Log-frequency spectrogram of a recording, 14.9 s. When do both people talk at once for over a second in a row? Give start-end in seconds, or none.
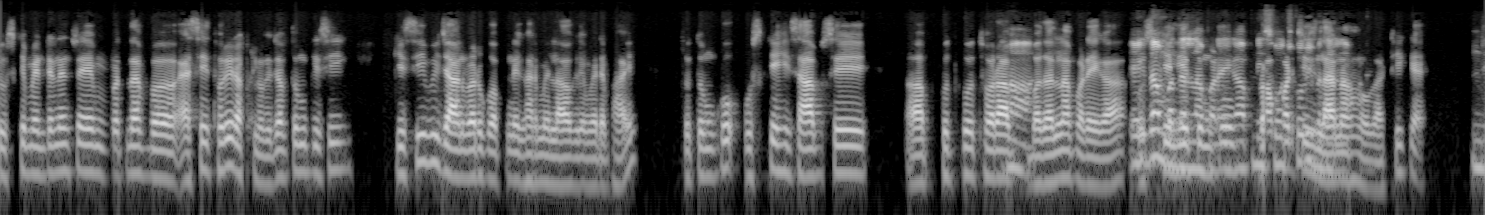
11.3-13.8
